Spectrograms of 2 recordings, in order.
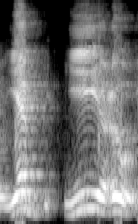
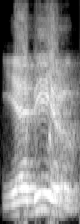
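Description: First: يبيع very slowly split as yab-yi-'u; underlying form. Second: يبيع with a long i, ya-bii-'u; resulting form. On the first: Teacher showing the underlying pattern, يبيع split slowly as yab-yi-'u. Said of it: "ما هو وزن يبيع؟". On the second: Teacher giving the changed form, يبيع with a long i, ya-bii-'u. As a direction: join يبيع smoothly on a long vowel. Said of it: "فنقول يقول". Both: Shown as a demonstration.

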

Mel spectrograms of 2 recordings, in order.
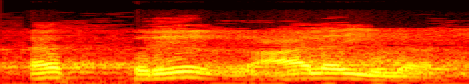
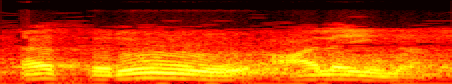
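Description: First: أفرغ علينا with a clear, lighter gh after i; correct ghayn. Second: أفرغ علينا with the gh over-thickened into an oo-like blur; faulty ghayn. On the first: Tajweed teacher giving the example, correct ghayn. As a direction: sound the gh ending أفرغ. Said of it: "ونحو". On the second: Tajweed teacher showing the mistaken reading, faulty ghayn. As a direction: smear the end of أفرغ. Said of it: "تقرأ لحنا". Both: Shown as a demonstration.

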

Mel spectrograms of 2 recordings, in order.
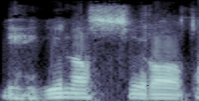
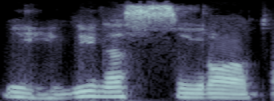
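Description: First: اهدنا with thick "na" before الصراط; wrongly heavy nun. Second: Thin "na" in اهدنا, thick ص in الصراط; light nun, heavy sad. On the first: Teacher demonstrating common mistake, heavy nun in اهدنا الصراط. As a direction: let the heavy ص colour the ن of اهدنا. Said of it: "بتفخيم النون". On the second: Teacher modelling correction, light nun then heavy sad in اهدنا الصراط. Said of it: "فنرقق النون ونفخم الصاد". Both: Shown as a demonstration.

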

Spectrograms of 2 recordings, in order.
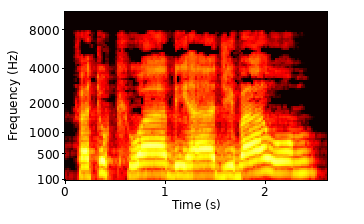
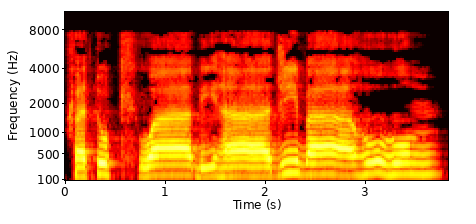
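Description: First: "جباههم" said as jibaa'um, both ه blurred; wrong lost ه. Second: Slow recited "جباههم", both ه distinct; pure clear ه. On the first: Teacher showing what not to say, mispronounced. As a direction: let the ه sounds in "جباههم" vanish into a glide. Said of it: "ولا نقول مثلًا". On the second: Teacher modelling the correct reading, carefully articulated. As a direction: stretch "جباههم" as jibaa-hu-hum. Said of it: "وأن ننطق الهاء صافية". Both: Shown as a demonstration.

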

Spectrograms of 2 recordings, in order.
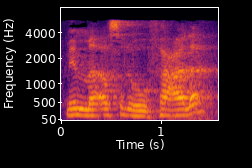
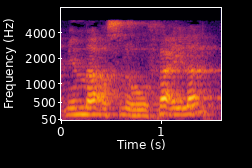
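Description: The two takes are said the same way.

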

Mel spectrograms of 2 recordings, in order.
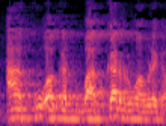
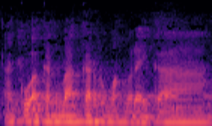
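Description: First: Loud, higher angry threat "Aku akan bakar rumah mereka". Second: Smiling soft take. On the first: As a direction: spit out "bakar" as a real threat. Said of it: "ini ungkapan marah". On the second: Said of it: "Tak mungkin". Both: Shown as a demonstration.

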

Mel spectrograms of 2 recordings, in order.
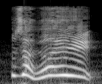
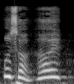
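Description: First: Louder, even higher shriek of terror; terrified scream. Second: High-pitched cry of terror; terrified cry. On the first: Woman sees ghost by window, louder panicked shriek. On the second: Woman sees ghost by window, terrified high cry. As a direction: cry out in fright, voice jumping high. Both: A narrator's reading. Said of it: "vừa kêu thét lên".

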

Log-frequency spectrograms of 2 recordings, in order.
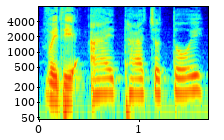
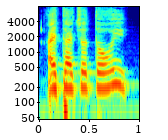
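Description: First: Higher, bitter demand; bitter cry. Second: Screaming out. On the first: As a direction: ask it with bitter resentment. (giọng cao, cay đắng chất vấn) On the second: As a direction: scream each word out. (gào lên từng tiếng, giọng rất cao) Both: A narrator's reading. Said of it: "gào lên từng tiếng".

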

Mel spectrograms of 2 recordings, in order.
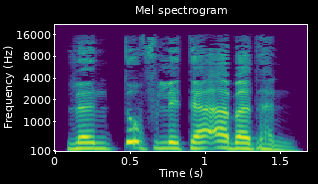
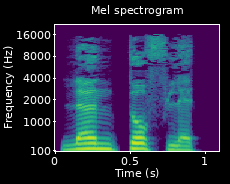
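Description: First: Higher, louder yell, peaking on أبدًا; full yell of a threat; furious yell. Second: A raised yell, higher; rising yell of a threat. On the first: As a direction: scream the threat at the escaping car. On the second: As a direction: call the threat after the fleeing car. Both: A narrator's reading. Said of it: "ودار يصرخ".

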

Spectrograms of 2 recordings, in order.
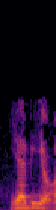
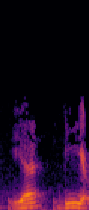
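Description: First: Said in the usual way. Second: "يبيع" said slowly, syllables drawn apart; slow demo. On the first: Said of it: "شوف، يبيع". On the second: Shown as a demonstration. Teacher repeating the student's answer, slow and drawn out. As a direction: stretch out "يبيع" so the student hears the kasra. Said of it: "شوف".

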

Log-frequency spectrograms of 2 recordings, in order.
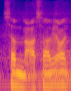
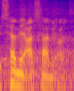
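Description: First: سمع with a doubled, held m: samma'a; doubled-m reading. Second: سمع with a light single m: sami'a; single-m reading. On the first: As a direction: hold the m in سمع, 'samma-a'. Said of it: "أما بالتشديد سمع". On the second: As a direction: say سمع as 'sa-mi-a', short i. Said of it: "بالتخفيف سمع سامع". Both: Shown as a demonstration.

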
